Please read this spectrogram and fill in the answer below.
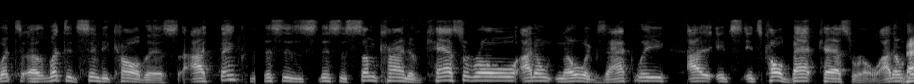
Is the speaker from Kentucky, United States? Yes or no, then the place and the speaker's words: yes; Kentucky, United States; since I'm from Kentucky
